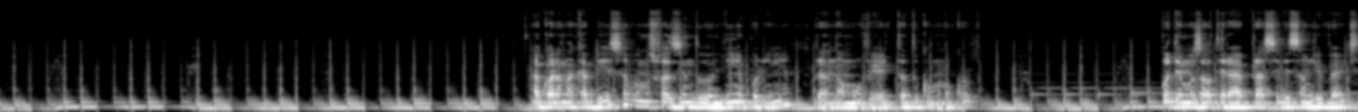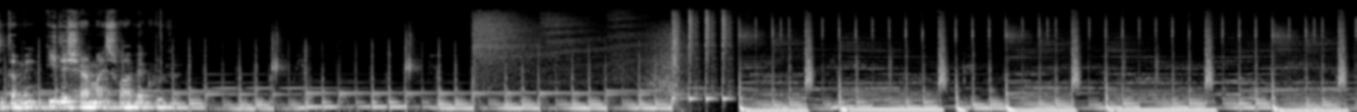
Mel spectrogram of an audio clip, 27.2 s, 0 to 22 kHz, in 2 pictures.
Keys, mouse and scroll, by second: 2.8 middle click, 4.0 scroll down 1, 4.3 middle click, 5.4 click, 6.1 shift+click, 6.9 shift+click, 8.2 click, 10.1 click, 12.3 click, 12.7 1, 13.1 click, 13.8 click, 15.6 click, 16.7 click, 19.5 click, 20.3 click, 21.0-21.7 scroll up 2, 21.7 scroll down 2, 22.1 middle click, 23.4 click, 23.8 middle click, 24.8 click, 26.2 middle click.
